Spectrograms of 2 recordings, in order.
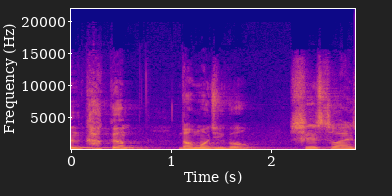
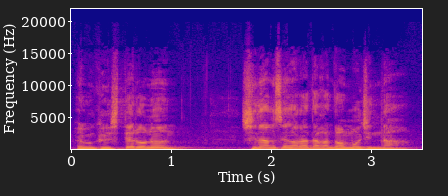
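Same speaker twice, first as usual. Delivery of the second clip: ordinary talk, nothing marked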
